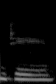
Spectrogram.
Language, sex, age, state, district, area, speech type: Urdu, female, 18-30, Bihar, Madhubani, rural, spontaneous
